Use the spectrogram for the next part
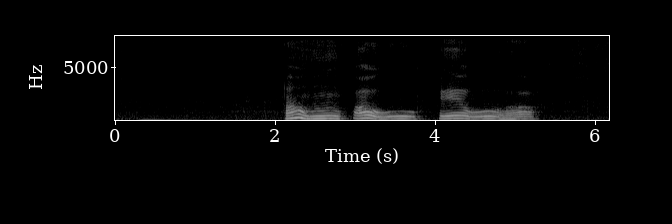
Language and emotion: Russian, sad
